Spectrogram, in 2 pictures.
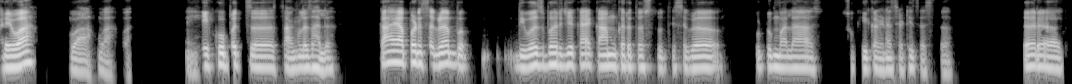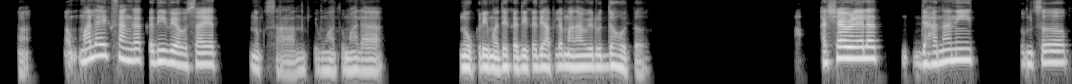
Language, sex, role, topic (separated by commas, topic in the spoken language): Marathi, male, host, ध्यानामुळे भावना हाताळण्यास तुम्हाला कशी मदत होते?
